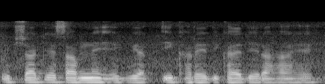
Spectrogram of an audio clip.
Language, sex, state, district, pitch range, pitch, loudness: Hindi, male, Arunachal Pradesh, Lower Dibang Valley, 95-100 Hz, 95 Hz, -16 LUFS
